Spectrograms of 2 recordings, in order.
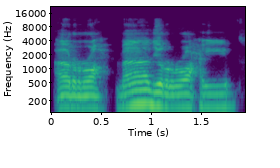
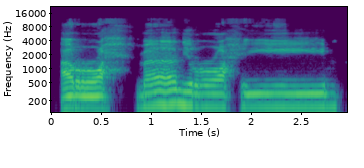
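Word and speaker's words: الرحمن الرحيم: salah HAM ni oke nombor dua membacanya dengan HAM Ham tapi lemah arrahmanirrahim arrahmanirrahim kena bagi lebih sikitlah dah dia pun hams kemudian pula dia pula rakhawah Betul tak Ha ni kan lebihkanlah sikit arrahmanirrahim Rah Rahman jangan putuslah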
